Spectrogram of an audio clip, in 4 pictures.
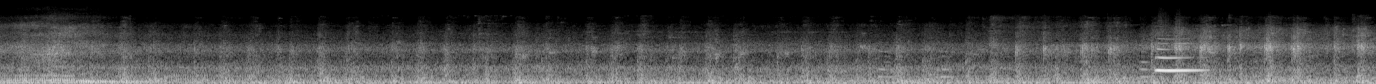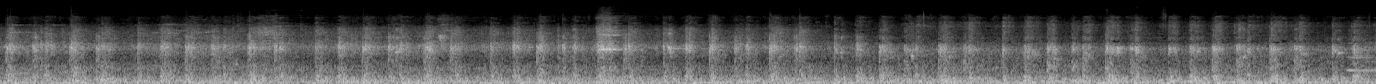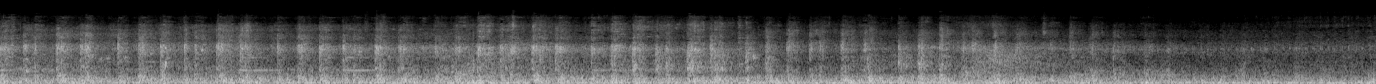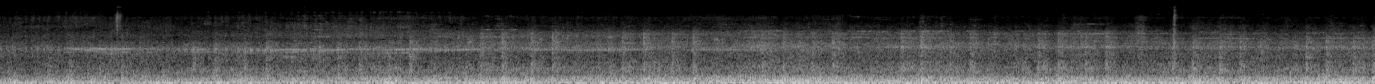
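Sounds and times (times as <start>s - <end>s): train wheels clicking over rail joints: 0.0s - 55.0s.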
